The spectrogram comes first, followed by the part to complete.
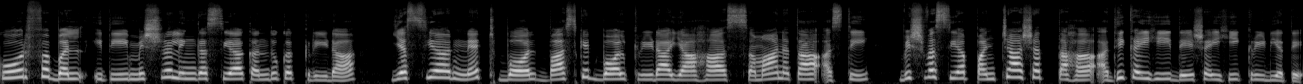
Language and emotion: Sanskrit, neutral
